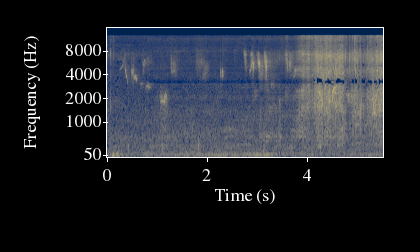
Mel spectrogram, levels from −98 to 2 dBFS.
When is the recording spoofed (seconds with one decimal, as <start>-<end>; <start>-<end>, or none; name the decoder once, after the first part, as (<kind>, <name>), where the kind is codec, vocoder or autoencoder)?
0.8-4.1 (codec, SNAC)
